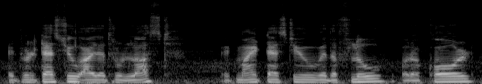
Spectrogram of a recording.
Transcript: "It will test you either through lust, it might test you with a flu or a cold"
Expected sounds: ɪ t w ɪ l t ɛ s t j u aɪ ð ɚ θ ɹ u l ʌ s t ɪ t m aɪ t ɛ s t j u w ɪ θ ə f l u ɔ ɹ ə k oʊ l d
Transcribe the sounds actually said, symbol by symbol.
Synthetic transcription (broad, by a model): ɪ t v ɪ l t ɛ s t j u aɪ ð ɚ t ɹ u l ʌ s t ɪ t m aɪ t ɛ s t j u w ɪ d ə f l u ɔ ɹ ə k oʊ l d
